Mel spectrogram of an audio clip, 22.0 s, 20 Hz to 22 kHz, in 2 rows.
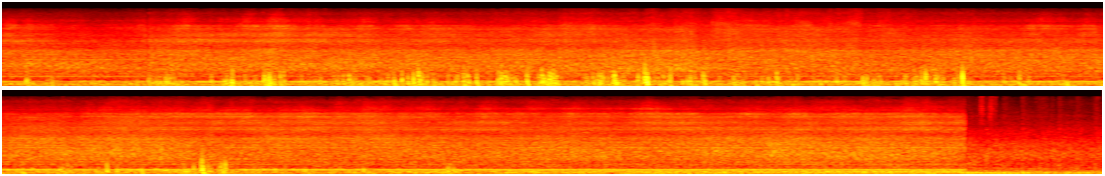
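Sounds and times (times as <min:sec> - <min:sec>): fire hose spraying water: 0:00.0 - 0:20.7
engine drone: 0:00.0 - 0:22.0.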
